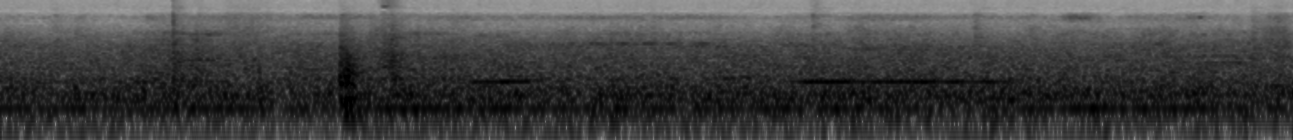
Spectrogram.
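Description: A range hood fan hums steadily.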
